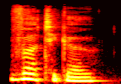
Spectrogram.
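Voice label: "vertigo", British English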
